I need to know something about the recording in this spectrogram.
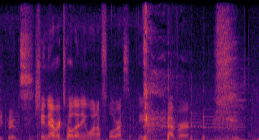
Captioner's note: laughs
